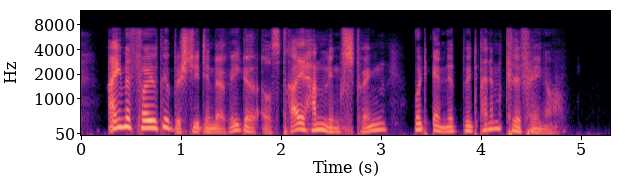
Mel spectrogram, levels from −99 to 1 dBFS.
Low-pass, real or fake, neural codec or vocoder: 7.2 kHz; fake; codec, 16 kHz, 1 kbps, FunCodec, trained on Chinese and English, 50 frames a second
